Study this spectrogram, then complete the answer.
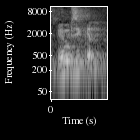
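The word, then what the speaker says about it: whimsical: लोग में इसको हिम्जिकल कहते हैं, हिम्जिकल समझते हैं आप, हाउ डू you pronounce that, विम्जिकल की हिम्जिकल, विम्जिकल, ओके।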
